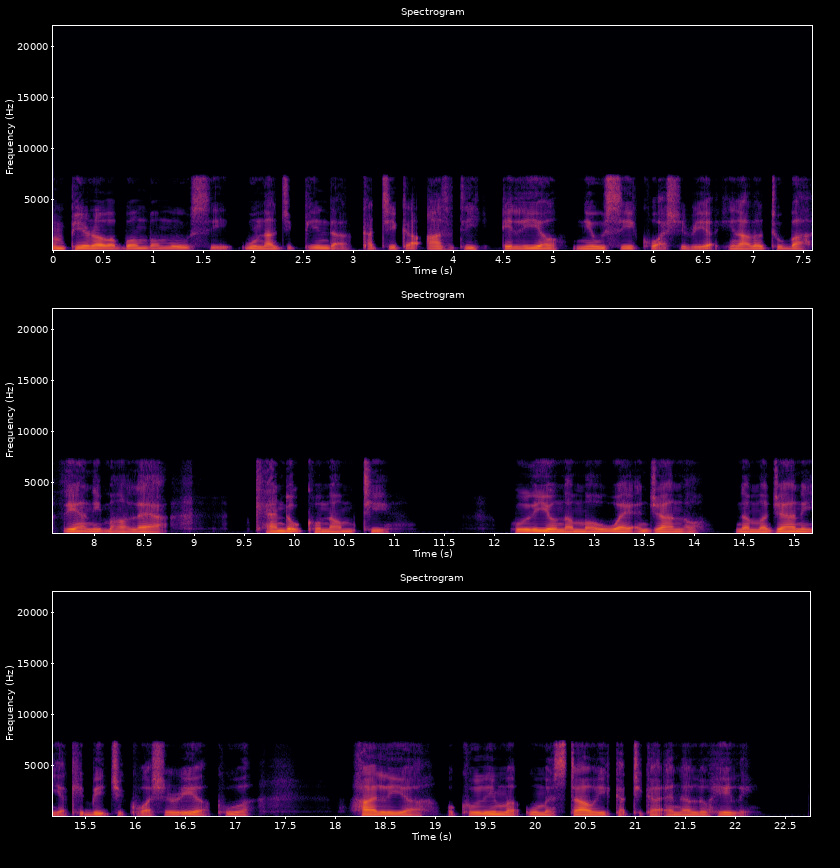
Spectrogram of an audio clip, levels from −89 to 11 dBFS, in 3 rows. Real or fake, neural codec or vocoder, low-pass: fake; codec, 16 kHz in and 24 kHz out, 0.4 kbps, LongCat-Audio-Codec, two codebook decoder; 7.2 kHz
